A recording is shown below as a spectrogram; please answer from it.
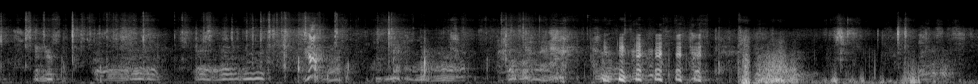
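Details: Two playing dogs, one a new Boston Terrier on its third day with the family, give drawn-out whining growls in pulsing bursts, then sharper barks and scuffling, with a person's voice calling over them.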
